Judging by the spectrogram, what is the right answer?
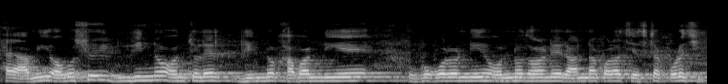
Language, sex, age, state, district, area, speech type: Bengali, male, 30-45, West Bengal, Purba Bardhaman, urban, spontaneous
